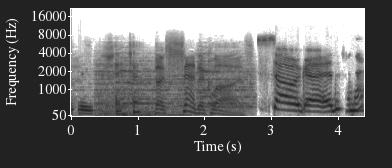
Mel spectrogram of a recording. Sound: voice-over

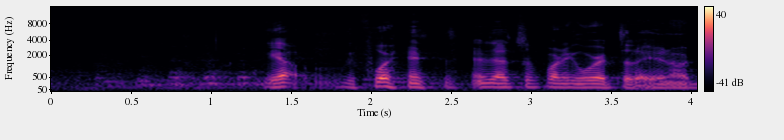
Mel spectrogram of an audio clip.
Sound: audience laughs

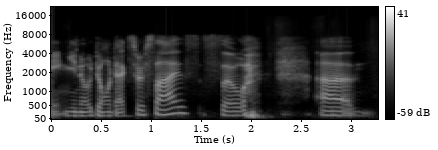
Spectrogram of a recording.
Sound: chuckles

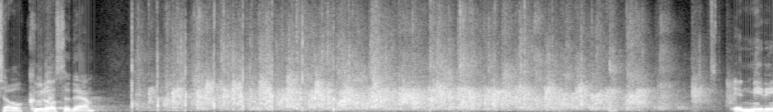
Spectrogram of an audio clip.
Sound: applause

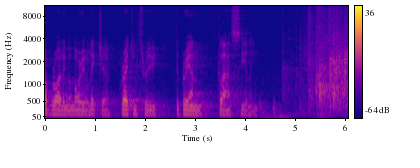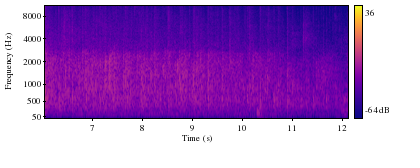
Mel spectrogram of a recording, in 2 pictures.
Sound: applause

